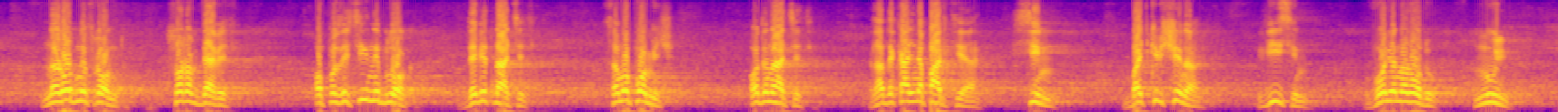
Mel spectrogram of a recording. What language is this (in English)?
Ukrainian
